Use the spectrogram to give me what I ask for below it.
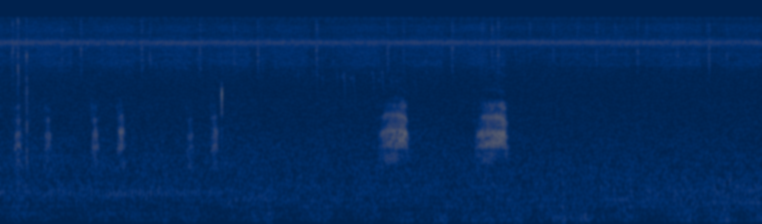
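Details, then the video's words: Mallard at Joseph Tribble Park, Savannah, Georgia, gives a few soft, nasal quacks, the two loudest about a second apart, over a steady high insect drone and background hiss. "Mallard quacking and insect chirps"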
